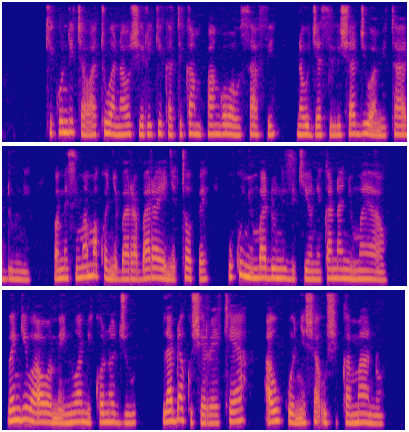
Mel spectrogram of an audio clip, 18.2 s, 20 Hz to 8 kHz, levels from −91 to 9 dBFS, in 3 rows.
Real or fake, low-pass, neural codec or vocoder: real; 7.2 kHz; none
